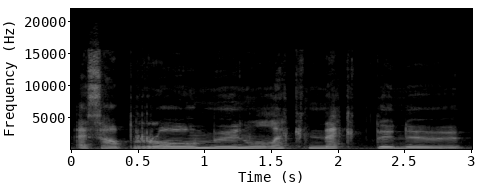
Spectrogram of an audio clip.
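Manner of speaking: slow, drawn-out broad Scots phrase. Shown as a demonstration. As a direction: lay on the Scots slowly. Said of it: "a saying that everybody thinks us Scottish says".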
